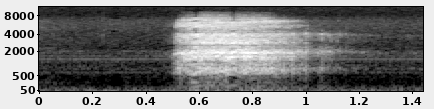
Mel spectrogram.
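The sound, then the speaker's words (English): A single deep breath is taken alone, a short, soft, airy rush of air lasting about half a second. “Let's take a breath on that.”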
